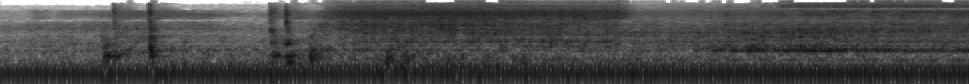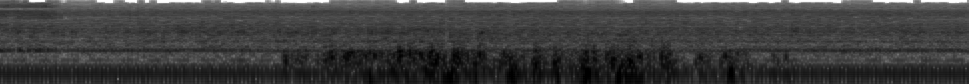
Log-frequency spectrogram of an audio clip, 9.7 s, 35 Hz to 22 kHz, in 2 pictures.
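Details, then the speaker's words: UAZ Patriot ZMZ-409 engine just after a cold start, still at warm-up idle: steady low idle hum with a short rattle burst but no regular knock yet; the knock begins suddenly about a minute after starting. "Точнее, как не стучит при запуске, а потом начинает стучать. Совершенно стука никакого нет."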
